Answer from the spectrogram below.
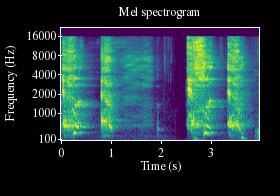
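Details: Four harsh dry coughs in quick bursts with short pauses and no rattle, from a child with autism.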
